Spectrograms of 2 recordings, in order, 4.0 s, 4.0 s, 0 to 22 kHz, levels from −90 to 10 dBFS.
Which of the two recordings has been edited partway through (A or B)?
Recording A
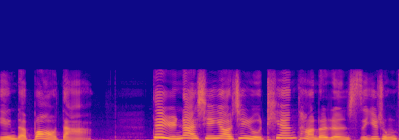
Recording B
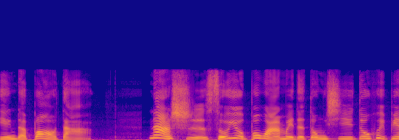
B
